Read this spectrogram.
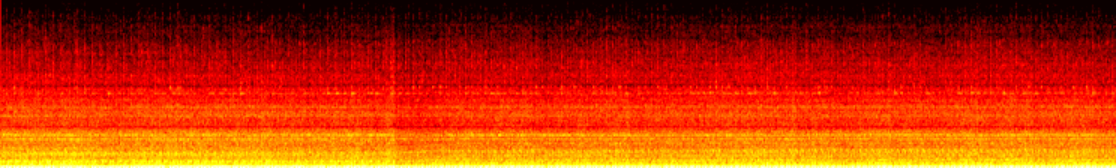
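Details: Craftsman Pro mower small engine after a new carburetor fixed surging: even, steady low idle thrum with no rise and fall, one small settle partway; running smooth, no surge.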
